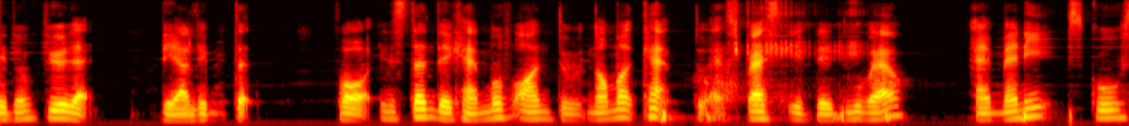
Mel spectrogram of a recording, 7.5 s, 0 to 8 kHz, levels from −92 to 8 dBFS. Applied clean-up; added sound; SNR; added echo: neural mask model DeepFilterNet 3.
